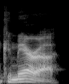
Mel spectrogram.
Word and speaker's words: Kamara: Alvin Kamara, and you said it correctly, they're hiding Jameis to a degree by becoming really balanced on offense.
